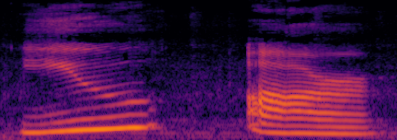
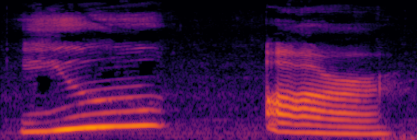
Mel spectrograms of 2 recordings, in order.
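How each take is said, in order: The two takes are said the same way.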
